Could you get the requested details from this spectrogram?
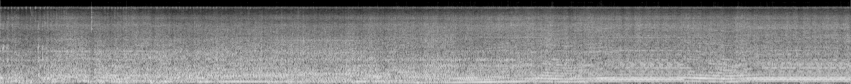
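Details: Scopy scooter after repair for sputtering, bogging and frequent stalling: engine revs up smoothly and holds an even steady drone with no stumbling or cutting out; runs normally.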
